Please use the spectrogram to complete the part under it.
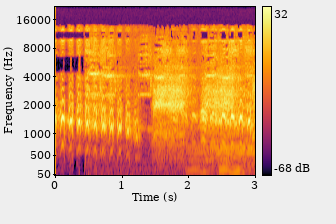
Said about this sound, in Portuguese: Um dos mais conhecidos entre os falcões brasileiros, o acauã é sem dúvida o mais barulhento.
